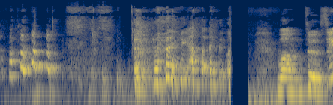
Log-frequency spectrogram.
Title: . ￼ was coughing ￼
